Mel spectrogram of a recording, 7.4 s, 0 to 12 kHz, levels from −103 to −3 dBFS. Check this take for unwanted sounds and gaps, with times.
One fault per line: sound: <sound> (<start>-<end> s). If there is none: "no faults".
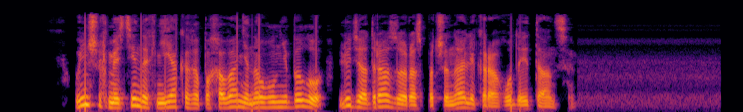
no faults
